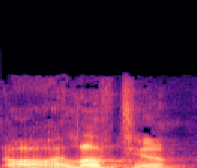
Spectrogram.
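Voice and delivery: high, loud, drawn-out delight; effusive retold enthusiasm; gushing welcome. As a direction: imitate someone adoring everyone they meet. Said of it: "Isaiah is just so welcoming".

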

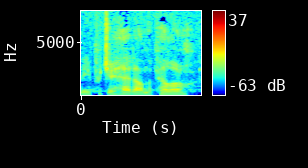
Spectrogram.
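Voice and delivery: ordinary talk

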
